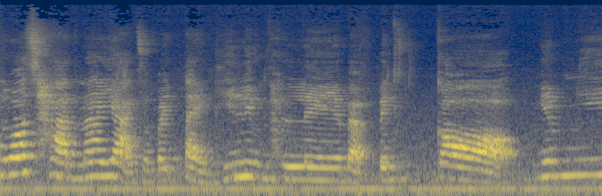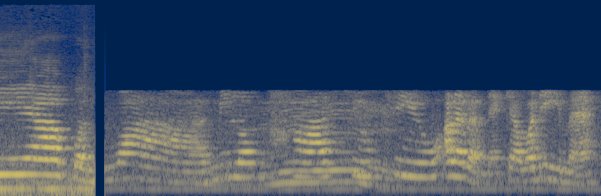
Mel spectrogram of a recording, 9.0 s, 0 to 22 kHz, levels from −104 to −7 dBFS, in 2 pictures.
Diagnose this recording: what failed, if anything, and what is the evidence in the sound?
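At the driver and device-selection stage, the input likely switched to a poorer device at 5.22 s. After an 80 ms silence, the speech loses everything above 3.8 kHz, turns dull and boxy, drops a few decibels, and gains new background noise about 35 dB down.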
